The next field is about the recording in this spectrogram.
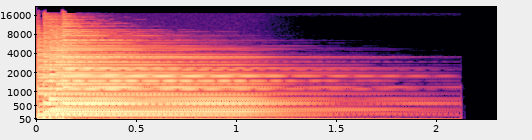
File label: Gb Minor Sharp 5th Gb Guitar; strummed; JGuitar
